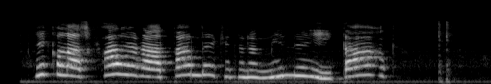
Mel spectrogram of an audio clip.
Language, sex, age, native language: Icelandic, female, 30-39, Icelandic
